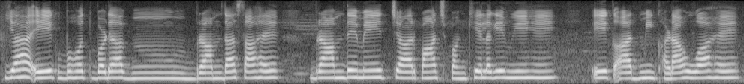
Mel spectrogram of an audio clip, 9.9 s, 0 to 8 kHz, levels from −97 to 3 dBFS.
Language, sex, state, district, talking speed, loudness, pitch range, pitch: Hindi, female, Uttar Pradesh, Etah, 125 wpm, -14 LUFS, 210-235 Hz, 230 Hz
